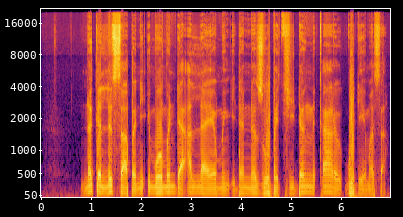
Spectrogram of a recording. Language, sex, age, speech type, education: Hausa, male, 15-29, read, primary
